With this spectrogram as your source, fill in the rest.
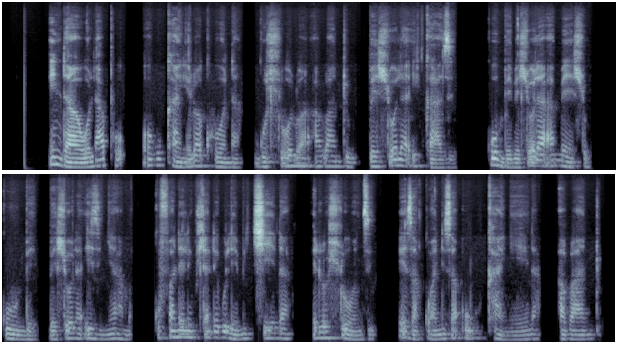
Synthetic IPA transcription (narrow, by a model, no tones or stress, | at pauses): indʱawɔlapʰɔ | oɣukʰaŋɛ̰lwakʰɔnaɣuɬɔ̰lwa̰ʔaβantʼuβɛɬɔlaʔiɡ̥ʱazi | ɣumbʱɛβɛɬɔ̰laʔa̰mɛɬɔ | ɣumbʱɛβɛɬɔlaʔiziɲaːma | ɣufanɛlɛɣuɬa̰lɛɣulemit͡ʃʼina | ɛlɔɬond͡zʱi | ɛ̰zakʼwa̰nisa̰ʔuɣukʰaŋɛlaː | βaːntʼu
